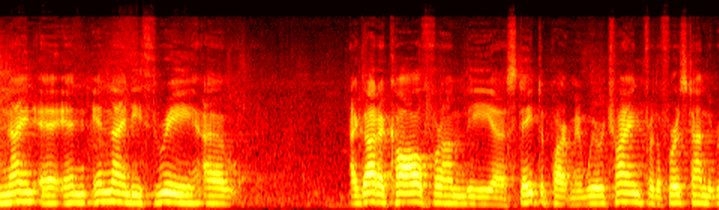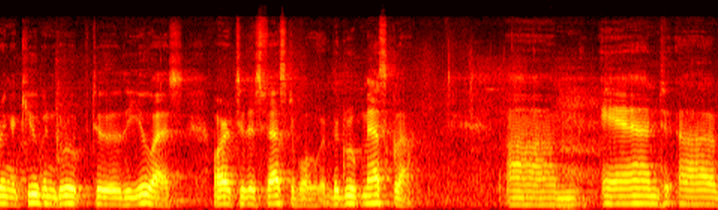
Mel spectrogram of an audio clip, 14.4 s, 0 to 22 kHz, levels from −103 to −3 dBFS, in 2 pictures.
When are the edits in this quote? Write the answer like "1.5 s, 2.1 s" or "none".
none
